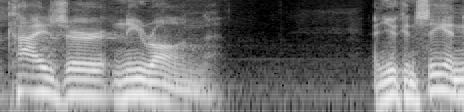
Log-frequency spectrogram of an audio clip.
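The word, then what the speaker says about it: קיסר נרון: five volume set this his name was pronounced as Kaiser neron and you can see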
